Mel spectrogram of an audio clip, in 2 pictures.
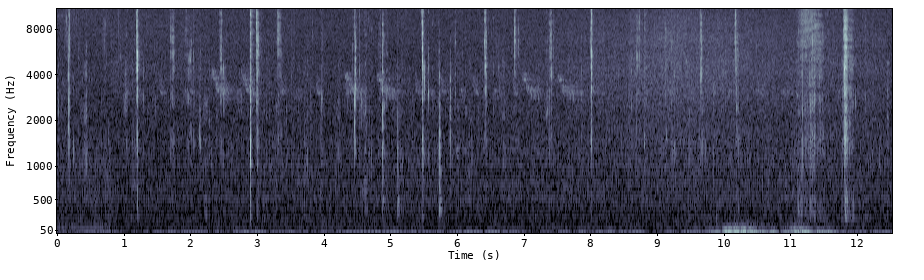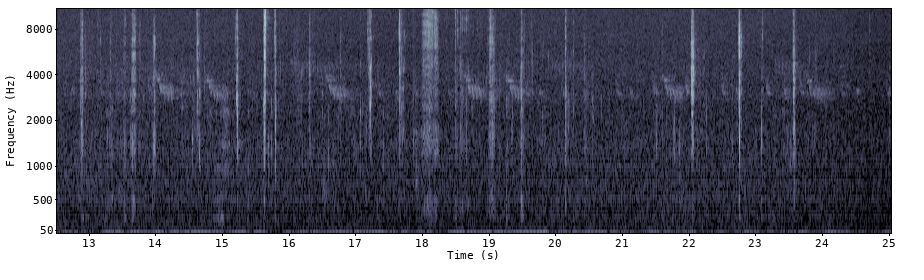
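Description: Close-up chewing and biting of cooked duck, with many sharp wet clicks and cracks scattered irregularly, and a couple of heavy low thumps about ten seconds in.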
